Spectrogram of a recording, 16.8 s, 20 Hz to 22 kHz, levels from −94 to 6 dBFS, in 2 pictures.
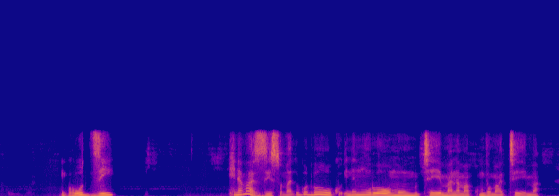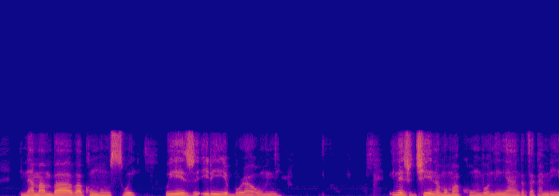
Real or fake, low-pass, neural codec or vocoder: fake; 7.2 kHz; codec, 16 kHz in and 24 kHz out, 0.6 kbps, FocalCodec, streaming, 2048 codes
